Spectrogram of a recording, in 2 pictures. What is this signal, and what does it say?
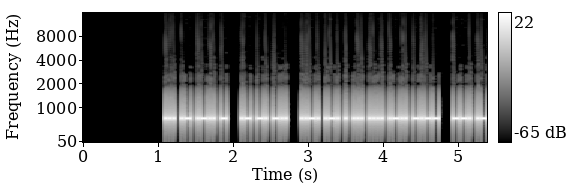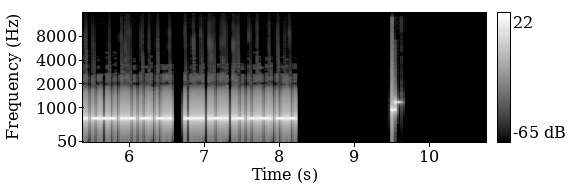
Morse code, heard as a keyed tone, about 44 wpm, 700 Hz. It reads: SALT AND FRESHLY GROUND BLACK
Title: Sets of 5 Words Encore 45wpm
